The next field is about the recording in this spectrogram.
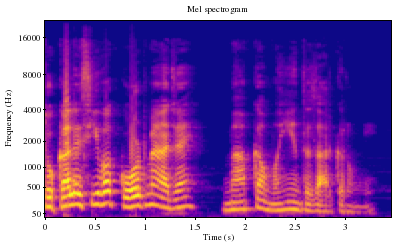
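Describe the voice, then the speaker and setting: A man narrator plays a determined young woman in an audio novel. She is bold and insistent, with animated, swinging pitch. Faint music sits underneath. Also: fairly quick. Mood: assured.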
